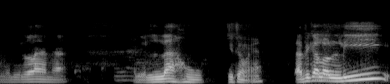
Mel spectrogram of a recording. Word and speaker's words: lahu: Karena kalau dipaksakan pakai kasroh itu berat untuk diucapkan. Lihu, aduh, kita aja berat.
